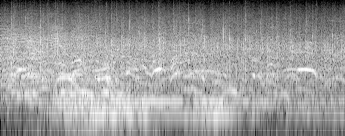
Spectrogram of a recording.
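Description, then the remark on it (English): A church audience claps hands steadily as one loud, dense wash of applause, with scattered voices and shouts rising and falling underneath throughout. “Come on and clap your hands again.”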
